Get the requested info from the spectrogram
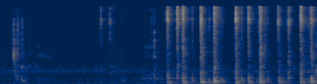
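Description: Typing on a computer keyboard: a few faint taps early on, then a quick run of keystrokes, about seven a second, starting a little after two seconds in.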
